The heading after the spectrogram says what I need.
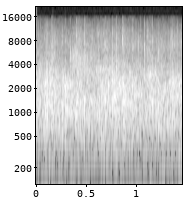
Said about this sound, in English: get a round of applause for the speakers so far this morning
